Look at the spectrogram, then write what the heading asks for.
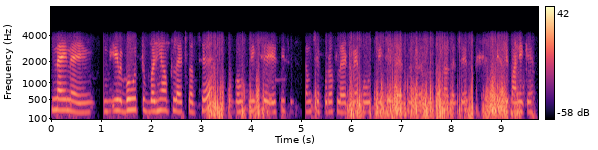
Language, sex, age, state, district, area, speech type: Maithili, female, 30-45, Bihar, Madhubani, rural, conversation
